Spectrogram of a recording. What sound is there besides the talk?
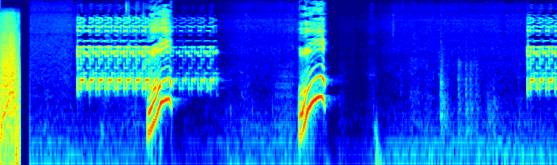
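telephone ringing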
